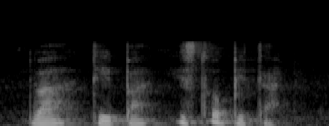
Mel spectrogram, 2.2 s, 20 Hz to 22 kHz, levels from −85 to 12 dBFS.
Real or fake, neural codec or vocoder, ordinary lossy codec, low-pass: real; none; Opus, 64 kbps; 5.4 kHz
